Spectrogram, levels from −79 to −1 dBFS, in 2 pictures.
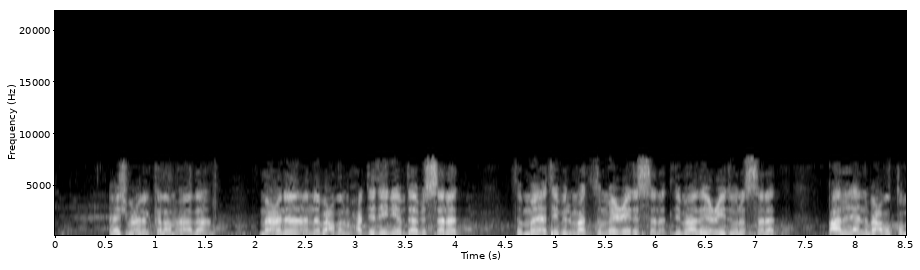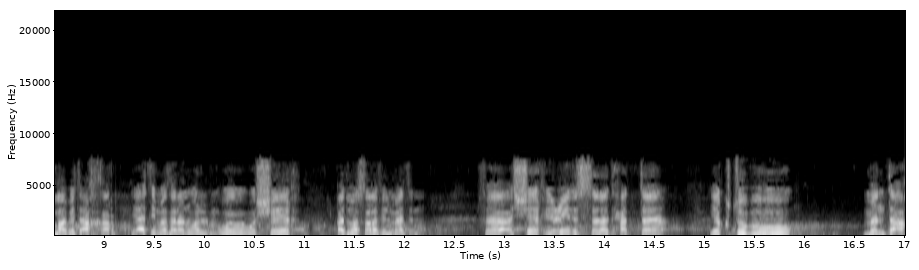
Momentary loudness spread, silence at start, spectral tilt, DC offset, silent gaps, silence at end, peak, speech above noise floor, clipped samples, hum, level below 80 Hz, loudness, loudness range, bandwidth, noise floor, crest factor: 9 LU; 0.05 s; -2 dB/octave; under 0.1%; none; 0 s; 0 dBFS; 26 dB; under 0.1%; none; -42 dBFS; -20 LUFS; 3 LU; 8 kHz; -45 dBFS; 20 dB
